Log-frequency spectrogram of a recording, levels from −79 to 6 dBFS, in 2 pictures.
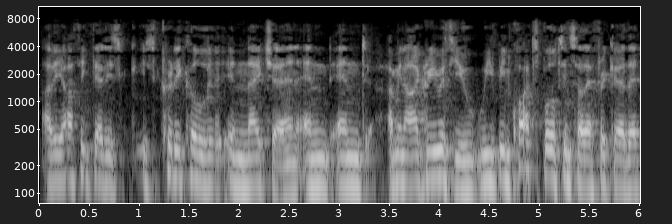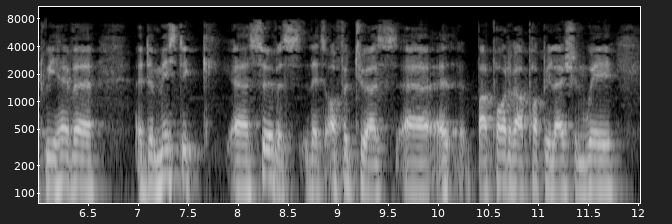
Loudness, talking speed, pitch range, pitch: -19 LUFS, 225 wpm, 115-135 Hz, 120 Hz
